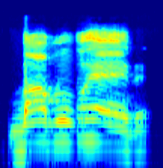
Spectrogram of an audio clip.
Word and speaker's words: bobblehead: Is it bobble or bubble? – Man, whichever, you understood what I said. How do you say it? – Bobblehead. – Bobblehead. Okay, I stand corrected, man. I always say bobblehead, man. Bobblehead. Okay, cool.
